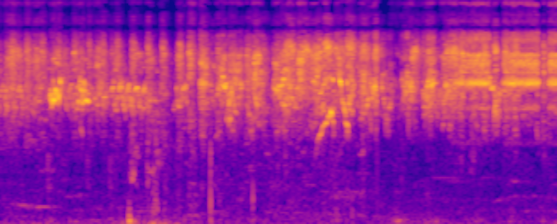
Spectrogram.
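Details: Budgerigars chirping together: a dense, continuous mix of bright warbles, squeaks and high chatter from many overlapping birds, with no pauses.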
